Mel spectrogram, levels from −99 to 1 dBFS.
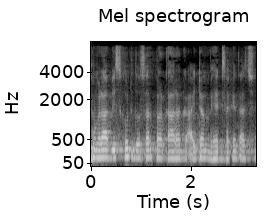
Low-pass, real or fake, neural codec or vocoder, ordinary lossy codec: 7.2 kHz; fake; codec, 24 kHz, 6 kbps, HILCodec; MP3, 48 kbps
